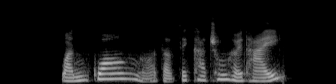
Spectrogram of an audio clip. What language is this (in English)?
Cantonese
